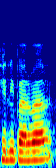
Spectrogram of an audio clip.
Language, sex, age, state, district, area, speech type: Odia, female, 30-45, Odisha, Bargarh, urban, spontaneous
